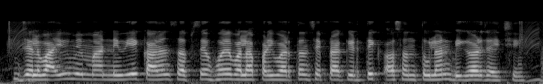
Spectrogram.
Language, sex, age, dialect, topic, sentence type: Magahi, male, 18-24, Western, agriculture, statement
